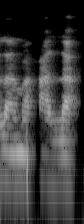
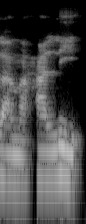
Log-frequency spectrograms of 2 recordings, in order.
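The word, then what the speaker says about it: لا محلّ: perhatikan la mahalla Nah di sini bacanya la mahala Jangan dibaca la mahalii karena sini ada lam ya Ada la la di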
